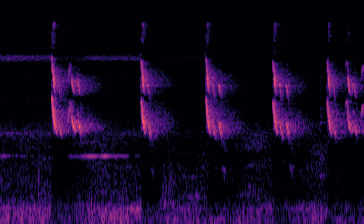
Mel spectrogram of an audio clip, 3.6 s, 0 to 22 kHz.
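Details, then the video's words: Squirrel giving short bursts of shrill, bright chirps, a quick stuttered pair or triplet about every 0.6 to 0.9 seconds, over a quiet low background hum. "Squirrel chirping Sound"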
